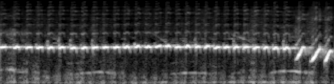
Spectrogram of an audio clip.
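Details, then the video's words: White-rumped shama (murai batu) delivering a long, steady pulsed whistle held on one pitch, rapidly repeated, with a soft low cooing note recurring underneath, ending in quick downward-slurred notes. "Murai Batu Gacor dengan Suara Merdu"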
